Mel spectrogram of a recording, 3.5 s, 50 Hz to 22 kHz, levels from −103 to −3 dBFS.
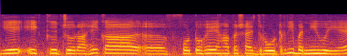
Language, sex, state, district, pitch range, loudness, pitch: Hindi, female, Bihar, Saran, 225-245 Hz, -14 LUFS, 235 Hz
